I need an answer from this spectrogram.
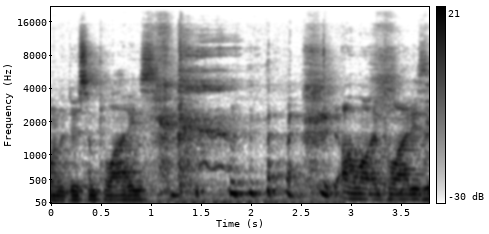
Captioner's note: laughs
